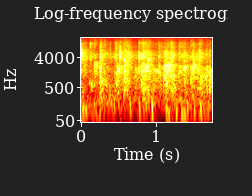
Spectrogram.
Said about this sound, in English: a clap for him.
